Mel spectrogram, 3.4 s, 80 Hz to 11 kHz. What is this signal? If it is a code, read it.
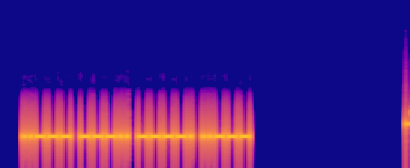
Morse code, heard as a keyed tone, about 44 wpm, 700 Hz. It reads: 2892
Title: Numbers - 4-Digit 45wpm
